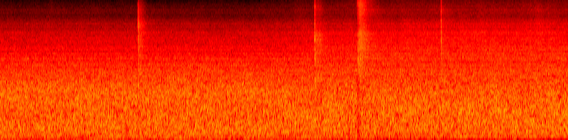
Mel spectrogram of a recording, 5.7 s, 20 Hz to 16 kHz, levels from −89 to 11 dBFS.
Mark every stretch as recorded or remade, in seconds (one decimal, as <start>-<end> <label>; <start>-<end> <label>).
0.0-5.7 remade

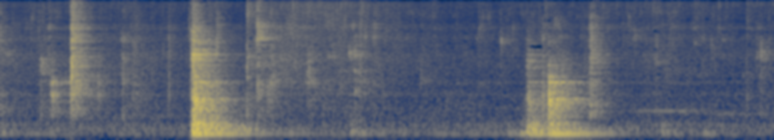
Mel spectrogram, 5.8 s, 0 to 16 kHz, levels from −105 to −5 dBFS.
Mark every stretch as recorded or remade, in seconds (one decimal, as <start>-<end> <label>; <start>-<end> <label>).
0.0-5.8 recorded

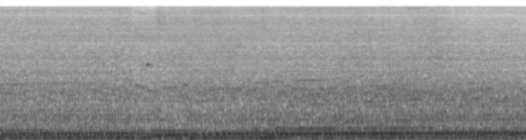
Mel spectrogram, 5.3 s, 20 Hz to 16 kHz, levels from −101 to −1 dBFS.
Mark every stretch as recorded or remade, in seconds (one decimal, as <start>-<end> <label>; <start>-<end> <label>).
0.0-1.7 recorded; 1.7-2.7 remade; 2.7-5.3 recorded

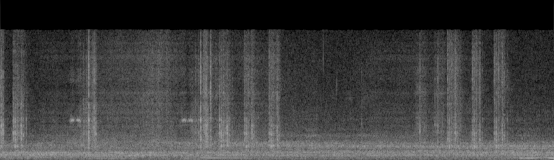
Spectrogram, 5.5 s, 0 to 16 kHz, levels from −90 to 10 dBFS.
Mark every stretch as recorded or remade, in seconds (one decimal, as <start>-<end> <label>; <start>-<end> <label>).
0.0-0.4 recorded; 0.4-2.8 remade; 2.8-3.7 recorded; 3.7-4.8 remade; 4.8-5.5 recorded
